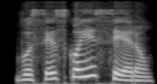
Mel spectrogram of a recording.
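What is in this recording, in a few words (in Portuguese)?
"vocês conheceram", Portuguese; portugues/verbos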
